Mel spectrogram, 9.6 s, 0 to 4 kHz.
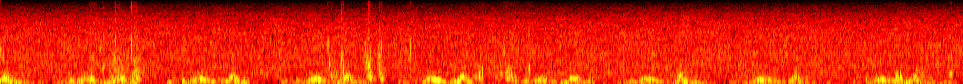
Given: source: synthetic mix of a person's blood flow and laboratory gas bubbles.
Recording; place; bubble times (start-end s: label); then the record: Doppler ultrasound of blood flow; precordium
0.00-0.07 s: bubbles
0.88-1.46 s: bubbles
3.25-3.49 s: bubbles
3.61-3.87 s: bubbles
4.07-4.14 s: bubbles
4.71-4.87 s: bubbles
4.94-5.20 s: bubbles
5.25-5.33 s: bubbles
8.92-9.05 s: bubbles
9.16-9.25 s: bubbles
9.47-9.55 s: bubbles
From the record:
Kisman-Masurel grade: 223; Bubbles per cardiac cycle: several, 3 to 8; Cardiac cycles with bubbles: 10 to 50%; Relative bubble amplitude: loud (0.450 to 0.775); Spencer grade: 2 (many but less than half of the cardiac periods contain bubble signals, singularly or in groups); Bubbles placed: only in the low amplitude regions of the cardiac cycle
